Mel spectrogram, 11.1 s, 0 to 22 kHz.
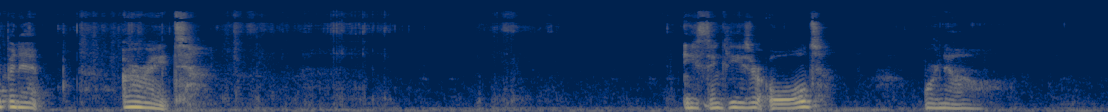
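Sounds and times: faint handling of plastic ornament: 0.0 - 10.1.

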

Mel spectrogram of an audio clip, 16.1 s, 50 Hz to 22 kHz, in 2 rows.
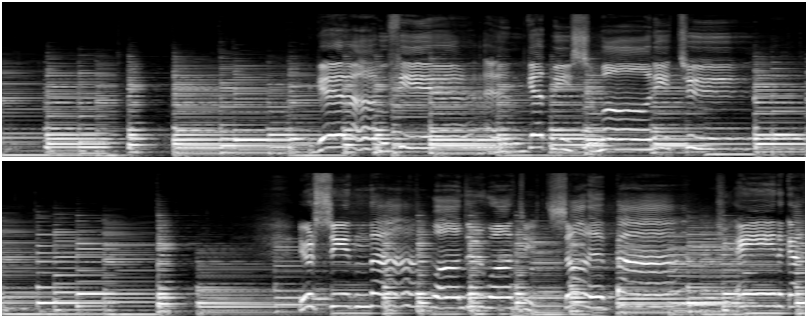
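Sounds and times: digital piano chords: 0.0 - 16.0
person singing with vibrato: 3.0 - 8.4, 10.8 - 16.0
bass line: 7.0 - 9.9.

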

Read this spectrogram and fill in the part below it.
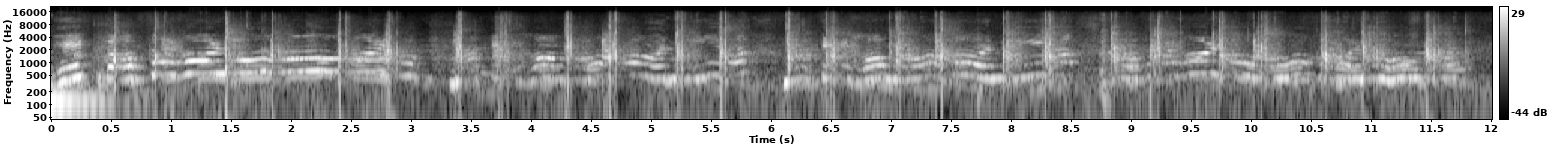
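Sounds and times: women singing together: 0.0 - 12.0
steady hand claps: 0.5 - 12.0.

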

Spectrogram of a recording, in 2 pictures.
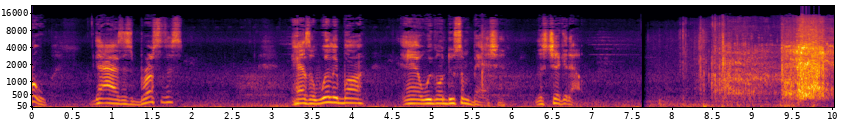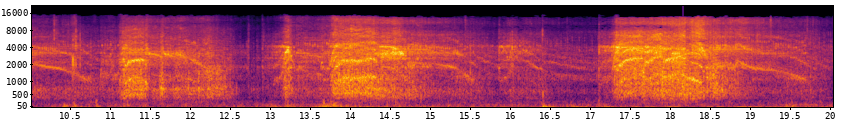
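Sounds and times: tyre noise on asphalt: 7.7 - 20.0
rc truck motor whine: 8.3 - 20.0.

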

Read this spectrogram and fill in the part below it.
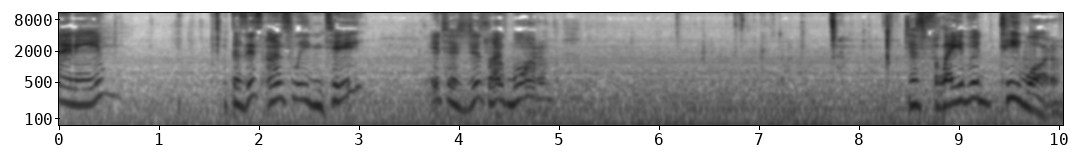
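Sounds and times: car idling: 0.0 - 10.0.

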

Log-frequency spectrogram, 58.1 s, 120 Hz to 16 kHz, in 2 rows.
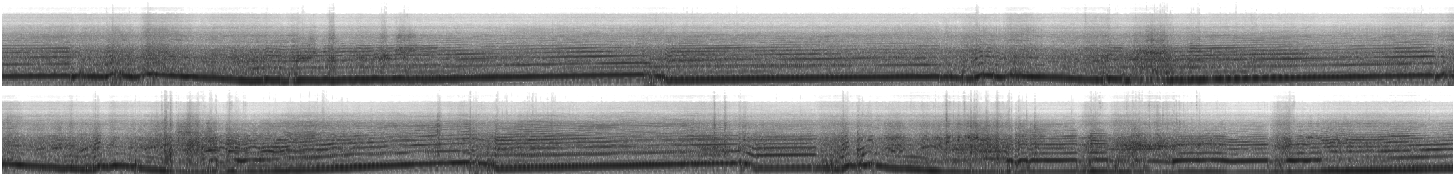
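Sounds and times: race car engine at speed: 0.0 - 58.0.

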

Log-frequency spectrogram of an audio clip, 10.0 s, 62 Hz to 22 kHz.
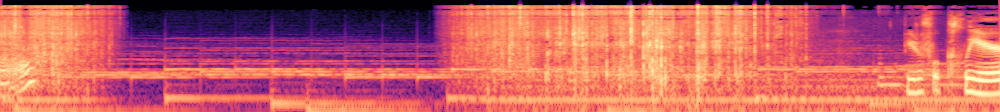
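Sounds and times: packing paper crinkling: 0.0 - 1.2, 4.4 - 8.2
quiet background music: 0.0 - 10.0.

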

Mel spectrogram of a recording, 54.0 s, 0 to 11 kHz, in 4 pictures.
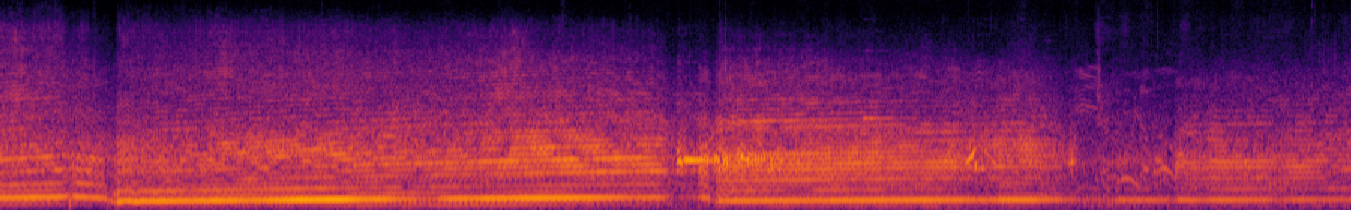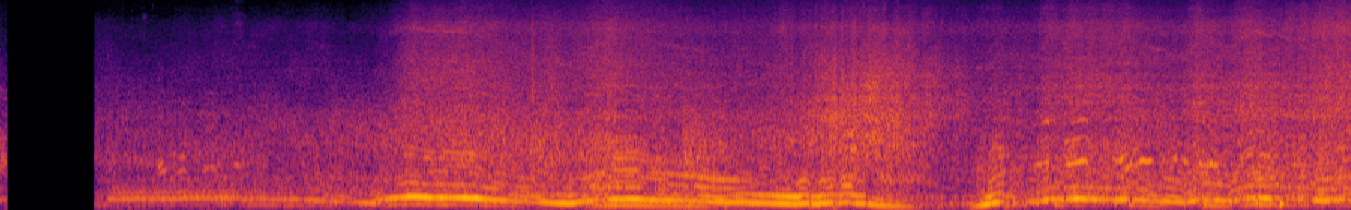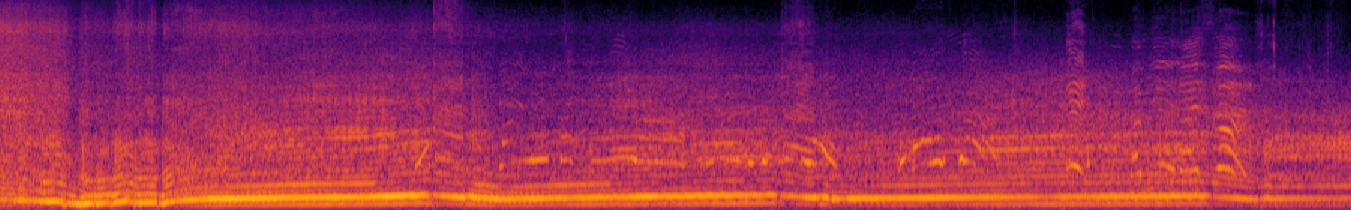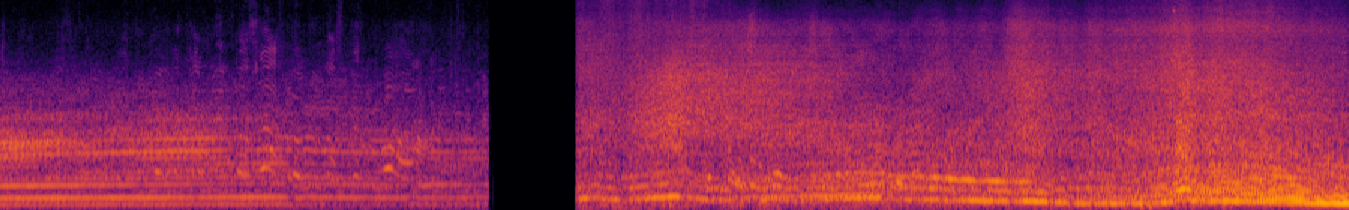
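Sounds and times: rally car approaching: 0.0 - 13.6, 14.5 - 45.4, 46.3 - 54.0
rally car engine revving: 0.0 - 13.6, 14.5 - 45.4, 46.3 - 54.0.

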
